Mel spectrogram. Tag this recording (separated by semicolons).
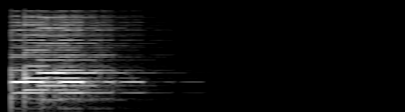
fx; gamesound; pickup; sfx; shoot; sound-design; sounddesign; soundeffect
